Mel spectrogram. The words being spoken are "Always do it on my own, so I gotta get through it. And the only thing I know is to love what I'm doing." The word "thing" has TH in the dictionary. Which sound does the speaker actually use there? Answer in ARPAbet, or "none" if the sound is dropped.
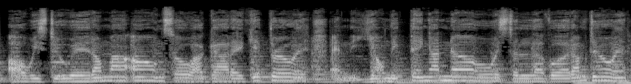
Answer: TH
